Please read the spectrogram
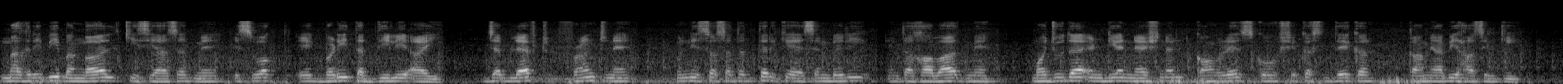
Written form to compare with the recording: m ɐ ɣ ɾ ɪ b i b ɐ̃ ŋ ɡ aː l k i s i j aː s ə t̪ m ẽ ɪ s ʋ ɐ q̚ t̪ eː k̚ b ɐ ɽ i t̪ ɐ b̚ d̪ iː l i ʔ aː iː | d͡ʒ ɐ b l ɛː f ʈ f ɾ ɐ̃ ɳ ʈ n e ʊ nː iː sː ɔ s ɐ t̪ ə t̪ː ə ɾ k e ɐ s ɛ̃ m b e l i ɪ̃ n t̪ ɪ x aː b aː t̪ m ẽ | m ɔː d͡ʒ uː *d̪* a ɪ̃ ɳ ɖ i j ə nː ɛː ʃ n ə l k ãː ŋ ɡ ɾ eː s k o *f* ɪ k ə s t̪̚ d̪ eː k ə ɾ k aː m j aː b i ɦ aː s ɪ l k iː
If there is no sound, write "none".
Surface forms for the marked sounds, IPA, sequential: d̪, ʃ

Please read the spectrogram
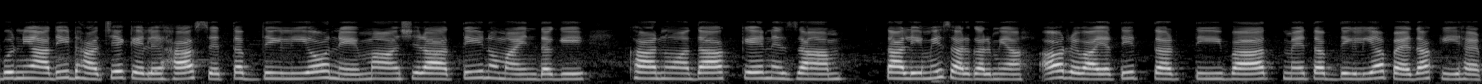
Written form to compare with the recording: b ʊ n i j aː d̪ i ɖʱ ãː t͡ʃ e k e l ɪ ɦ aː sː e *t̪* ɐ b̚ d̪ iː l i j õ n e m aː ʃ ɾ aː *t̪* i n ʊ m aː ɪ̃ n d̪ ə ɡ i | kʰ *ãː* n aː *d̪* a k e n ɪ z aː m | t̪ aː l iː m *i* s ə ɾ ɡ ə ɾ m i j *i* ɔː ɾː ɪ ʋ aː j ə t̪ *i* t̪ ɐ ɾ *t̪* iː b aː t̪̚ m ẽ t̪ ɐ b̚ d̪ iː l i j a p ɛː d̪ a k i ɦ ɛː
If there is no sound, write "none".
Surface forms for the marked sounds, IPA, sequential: t̪, t̪, aː, d̪, i, a, i, t̪

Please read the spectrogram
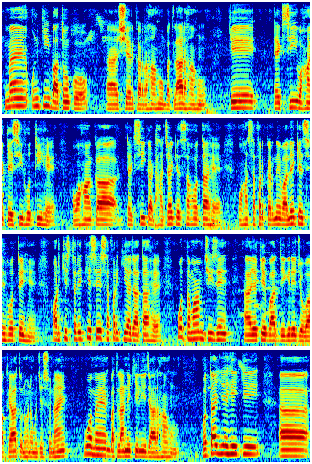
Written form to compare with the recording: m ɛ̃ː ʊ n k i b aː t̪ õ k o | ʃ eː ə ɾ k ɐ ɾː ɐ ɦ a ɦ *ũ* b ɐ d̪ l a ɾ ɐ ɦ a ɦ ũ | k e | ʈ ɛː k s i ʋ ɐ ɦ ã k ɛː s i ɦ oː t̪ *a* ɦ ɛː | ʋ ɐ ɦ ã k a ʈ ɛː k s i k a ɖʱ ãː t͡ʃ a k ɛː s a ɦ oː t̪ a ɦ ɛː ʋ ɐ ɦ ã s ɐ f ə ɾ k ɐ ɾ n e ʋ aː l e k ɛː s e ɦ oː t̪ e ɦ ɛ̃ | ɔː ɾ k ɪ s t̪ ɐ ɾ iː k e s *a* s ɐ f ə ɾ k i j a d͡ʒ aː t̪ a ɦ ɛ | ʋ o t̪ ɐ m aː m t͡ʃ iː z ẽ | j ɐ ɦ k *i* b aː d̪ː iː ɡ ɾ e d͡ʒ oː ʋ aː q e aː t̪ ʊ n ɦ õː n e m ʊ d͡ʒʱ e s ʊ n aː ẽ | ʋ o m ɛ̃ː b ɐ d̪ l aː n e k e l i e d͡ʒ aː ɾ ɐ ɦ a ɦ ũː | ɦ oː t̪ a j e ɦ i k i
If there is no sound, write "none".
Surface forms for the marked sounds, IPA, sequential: ũ, i, e, e

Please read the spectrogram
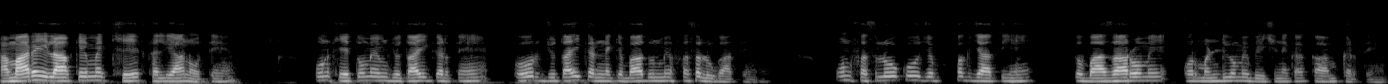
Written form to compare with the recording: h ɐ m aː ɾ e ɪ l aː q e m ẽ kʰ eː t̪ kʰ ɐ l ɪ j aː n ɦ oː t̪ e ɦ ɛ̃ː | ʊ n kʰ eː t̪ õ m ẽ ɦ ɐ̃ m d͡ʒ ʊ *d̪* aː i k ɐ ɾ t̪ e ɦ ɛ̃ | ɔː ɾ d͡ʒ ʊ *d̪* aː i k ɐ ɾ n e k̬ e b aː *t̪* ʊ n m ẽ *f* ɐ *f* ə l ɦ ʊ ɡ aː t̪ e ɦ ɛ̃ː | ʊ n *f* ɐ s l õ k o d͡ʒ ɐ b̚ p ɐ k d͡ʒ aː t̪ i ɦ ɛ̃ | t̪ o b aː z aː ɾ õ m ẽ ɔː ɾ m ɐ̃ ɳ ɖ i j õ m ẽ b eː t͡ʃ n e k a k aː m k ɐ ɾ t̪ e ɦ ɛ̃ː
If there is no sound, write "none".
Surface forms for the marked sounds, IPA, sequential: t̪, t̪, d̪, f, s, f

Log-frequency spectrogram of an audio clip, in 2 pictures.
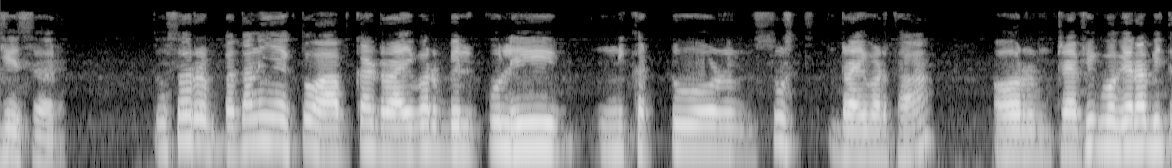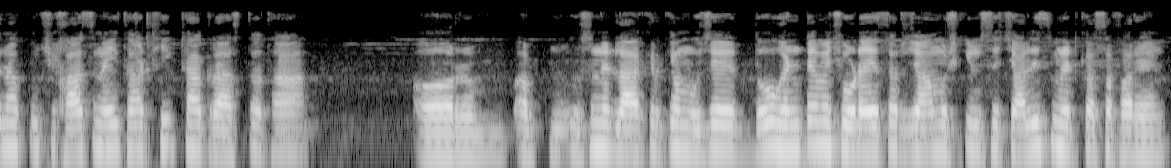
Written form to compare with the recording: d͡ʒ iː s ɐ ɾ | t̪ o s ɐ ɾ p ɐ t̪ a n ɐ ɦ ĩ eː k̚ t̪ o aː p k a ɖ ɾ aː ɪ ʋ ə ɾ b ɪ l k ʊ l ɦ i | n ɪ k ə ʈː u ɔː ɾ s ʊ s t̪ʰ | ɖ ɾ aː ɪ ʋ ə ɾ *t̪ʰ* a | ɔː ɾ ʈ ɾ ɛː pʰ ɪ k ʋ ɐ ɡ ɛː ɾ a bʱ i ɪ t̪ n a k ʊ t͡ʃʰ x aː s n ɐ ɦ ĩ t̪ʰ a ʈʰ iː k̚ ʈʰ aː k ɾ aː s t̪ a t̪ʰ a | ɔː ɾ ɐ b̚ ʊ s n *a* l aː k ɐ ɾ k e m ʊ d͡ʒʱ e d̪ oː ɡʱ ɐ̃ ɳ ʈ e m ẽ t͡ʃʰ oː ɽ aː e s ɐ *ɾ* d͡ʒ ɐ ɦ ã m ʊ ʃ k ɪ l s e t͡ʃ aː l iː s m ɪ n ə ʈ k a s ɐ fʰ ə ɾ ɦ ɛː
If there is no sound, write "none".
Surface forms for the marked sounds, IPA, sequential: t̪ʰ, e, ɾ

